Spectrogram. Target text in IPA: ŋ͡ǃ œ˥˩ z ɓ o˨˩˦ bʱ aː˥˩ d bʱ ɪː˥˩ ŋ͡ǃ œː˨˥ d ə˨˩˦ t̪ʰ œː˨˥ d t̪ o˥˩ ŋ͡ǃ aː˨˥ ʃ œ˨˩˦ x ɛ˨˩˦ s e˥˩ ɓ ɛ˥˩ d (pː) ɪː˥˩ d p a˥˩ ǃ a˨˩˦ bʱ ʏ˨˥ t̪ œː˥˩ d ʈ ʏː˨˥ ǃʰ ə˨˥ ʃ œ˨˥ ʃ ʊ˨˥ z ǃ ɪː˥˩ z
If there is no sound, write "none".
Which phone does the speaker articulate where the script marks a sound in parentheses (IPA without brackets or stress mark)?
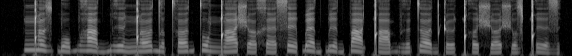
ɓ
